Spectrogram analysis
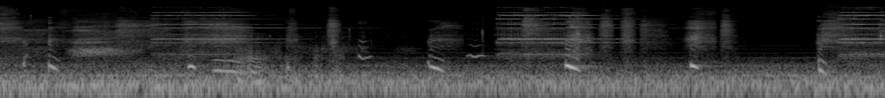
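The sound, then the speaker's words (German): Telephone bell ringing in repeated bursts of bright, sustained metallic tone, separated by pauses, with faint breathy vocal sounds between rings. “Vielleicht solltest du rangehen”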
